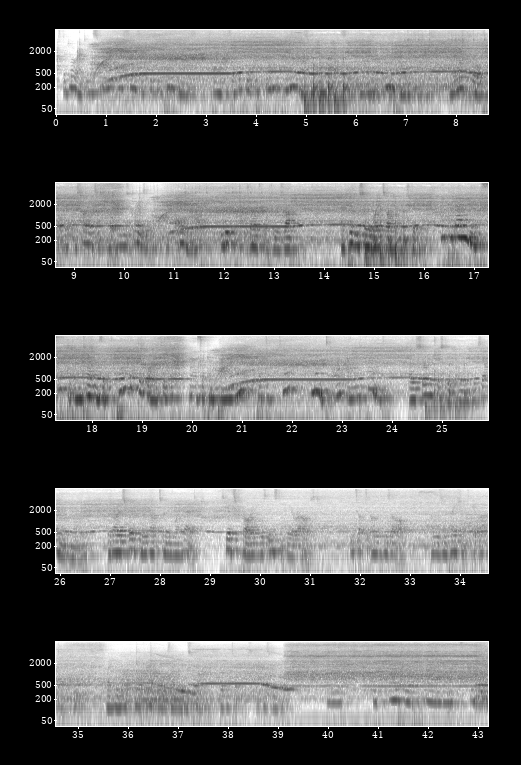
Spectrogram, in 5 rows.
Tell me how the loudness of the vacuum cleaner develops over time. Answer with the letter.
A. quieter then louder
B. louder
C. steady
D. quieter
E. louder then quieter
A.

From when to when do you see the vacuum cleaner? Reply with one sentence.
The vacuum cleaner can be heard from 0.0 to 43.1 s.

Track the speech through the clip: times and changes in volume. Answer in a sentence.
The speech can be heard from 0.0 to 43.1 s, getting louder then quieter.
